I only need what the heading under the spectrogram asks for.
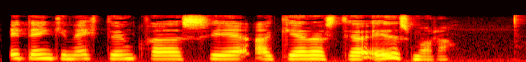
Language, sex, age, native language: Icelandic, female, 40-49, Icelandic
